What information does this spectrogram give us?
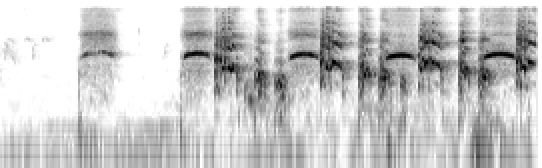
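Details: Grey francolin (teetar) starting with one short note, a brief pause, then a rapid burst of harsh, rasping calls topped by thin whistles, repeated about every half second.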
